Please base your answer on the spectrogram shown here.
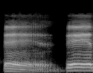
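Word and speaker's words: בן: 뺀 한번 해보세요. 뺀으로 발음이 됩니다. 격한 발음이죠.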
